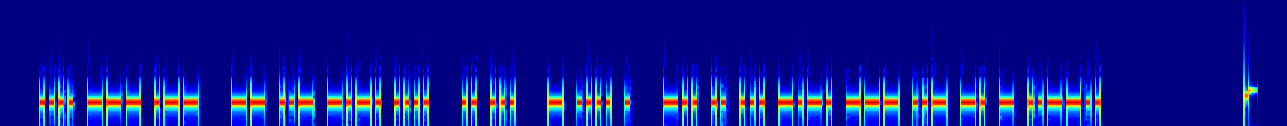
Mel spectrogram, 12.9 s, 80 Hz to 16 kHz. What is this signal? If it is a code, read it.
Morse code, heard as a keyed tone, about 25 wpm, 700 Hz. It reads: HOW MUCH IS THE DISCOUNT?
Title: Sentences from Top 1200 Words 25wpm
